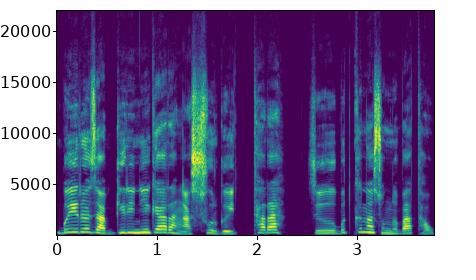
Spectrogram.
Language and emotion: Bodo, disgusted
